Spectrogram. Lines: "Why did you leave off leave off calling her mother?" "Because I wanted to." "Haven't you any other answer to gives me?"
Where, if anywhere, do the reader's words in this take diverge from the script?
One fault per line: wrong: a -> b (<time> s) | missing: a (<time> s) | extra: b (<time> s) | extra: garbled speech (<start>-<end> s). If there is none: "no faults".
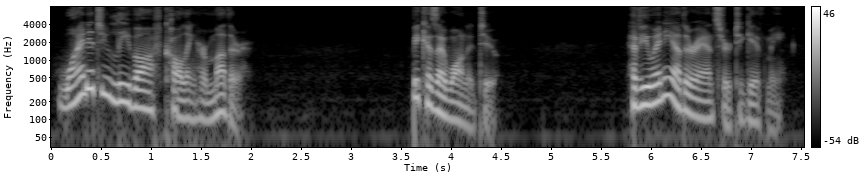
missing: leave off (1.1 s)
wrong: Haven't -> Have (5.8 s)
wrong: gives -> give (6.9 s)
